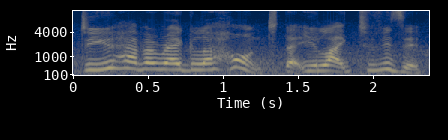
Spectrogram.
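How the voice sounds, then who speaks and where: A woman's voice: sits high, expressive, quick pace, over loud music. A woman from Brazil asking people friendly questions in street interviews.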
